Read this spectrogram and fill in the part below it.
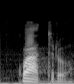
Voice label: "quatro", Portuguese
